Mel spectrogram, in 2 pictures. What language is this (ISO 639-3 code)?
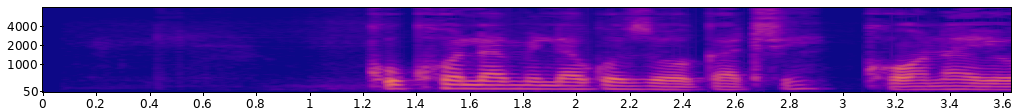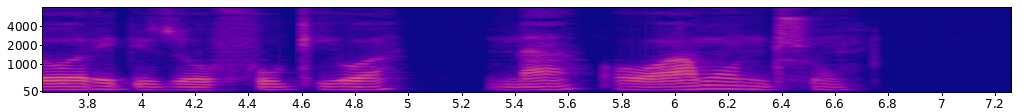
eko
